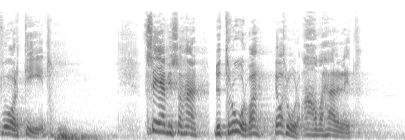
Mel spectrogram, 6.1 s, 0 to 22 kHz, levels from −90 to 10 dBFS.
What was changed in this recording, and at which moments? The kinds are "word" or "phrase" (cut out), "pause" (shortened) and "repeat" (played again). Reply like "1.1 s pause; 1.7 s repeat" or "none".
2.2 s word; 3.1 s pause; 4.2 s word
